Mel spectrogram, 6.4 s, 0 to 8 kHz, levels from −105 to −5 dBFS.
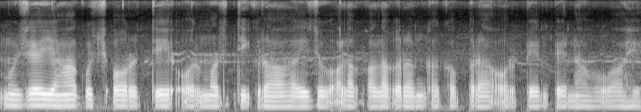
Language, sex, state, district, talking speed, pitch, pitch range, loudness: Hindi, male, Arunachal Pradesh, Longding, 185 wpm, 105 Hz, 105-110 Hz, -16 LUFS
